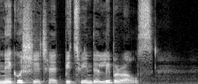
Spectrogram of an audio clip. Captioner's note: speaking French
